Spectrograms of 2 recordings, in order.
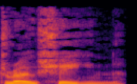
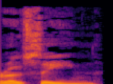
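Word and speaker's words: Róisín: which is I believe Gaelic for little Rose pronounced rosheen our professor insisted on calling her oseen she corrected him multiple times but he'd say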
